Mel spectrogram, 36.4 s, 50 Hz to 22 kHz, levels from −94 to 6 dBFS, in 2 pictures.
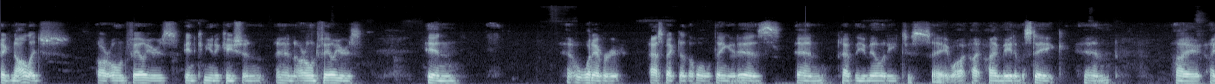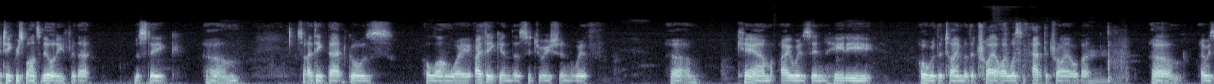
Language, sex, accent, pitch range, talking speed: English, male, American, 110-130 Hz, 125 wpm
